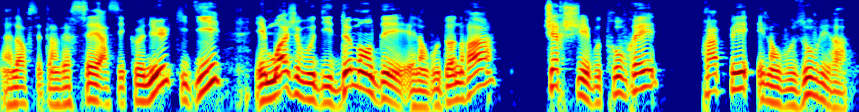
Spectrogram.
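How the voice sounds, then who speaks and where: A man's voice: medium pitch, very animated, normal speed. A man hosting a television interview in a conversational style, putting short questions and prompts to his guest. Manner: short prompts and frequent backchannels. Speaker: TV interview host. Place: TV studio set.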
